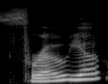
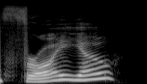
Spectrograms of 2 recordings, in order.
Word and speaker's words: froyo: Froyo? – Yeah. Frozen yogurt. Froyo. – Are you saying Froyo? – That's the O-Y, like, Froyo.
